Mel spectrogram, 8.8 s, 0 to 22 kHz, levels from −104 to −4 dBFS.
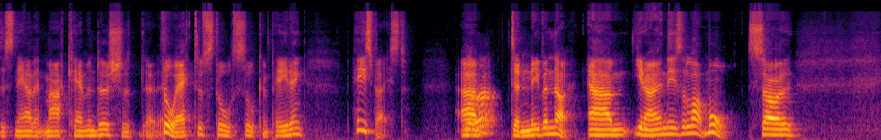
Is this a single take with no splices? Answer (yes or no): no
